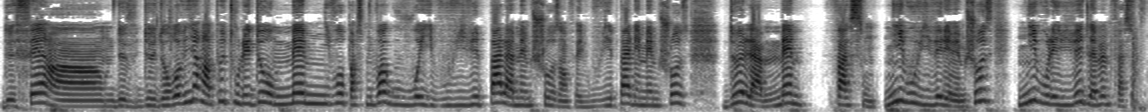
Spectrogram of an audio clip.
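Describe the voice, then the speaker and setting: Woman tarot reader, casual to-camera talk, halting, full of fillers and self-laughs. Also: on the high side, animated, a bit bright. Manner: hesitant, many fillers and repeats; laughs at herself.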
